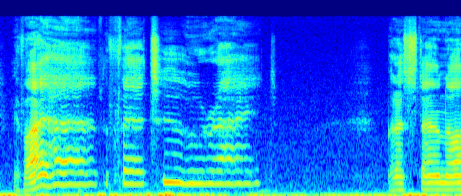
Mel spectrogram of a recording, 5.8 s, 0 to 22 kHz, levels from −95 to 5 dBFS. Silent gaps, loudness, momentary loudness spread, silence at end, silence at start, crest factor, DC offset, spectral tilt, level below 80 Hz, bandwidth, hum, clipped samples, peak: none; -29 LUFS; 15 LU; 0 s; 0 s; 24 dB; under 0.1%; -2 dB/octave; -44 dBFS; 15.5 kHz; none; under 0.1%; -6 dBFS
